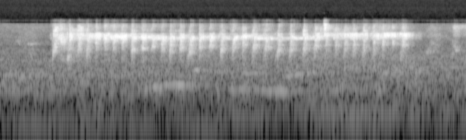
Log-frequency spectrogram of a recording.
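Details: Lovebird in training, singing its long trilling ngekek song: a continuous, fast, buzzy chatter of rapid repeated notes lasting about three and a half seconds, then stopping, over low background hiss.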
